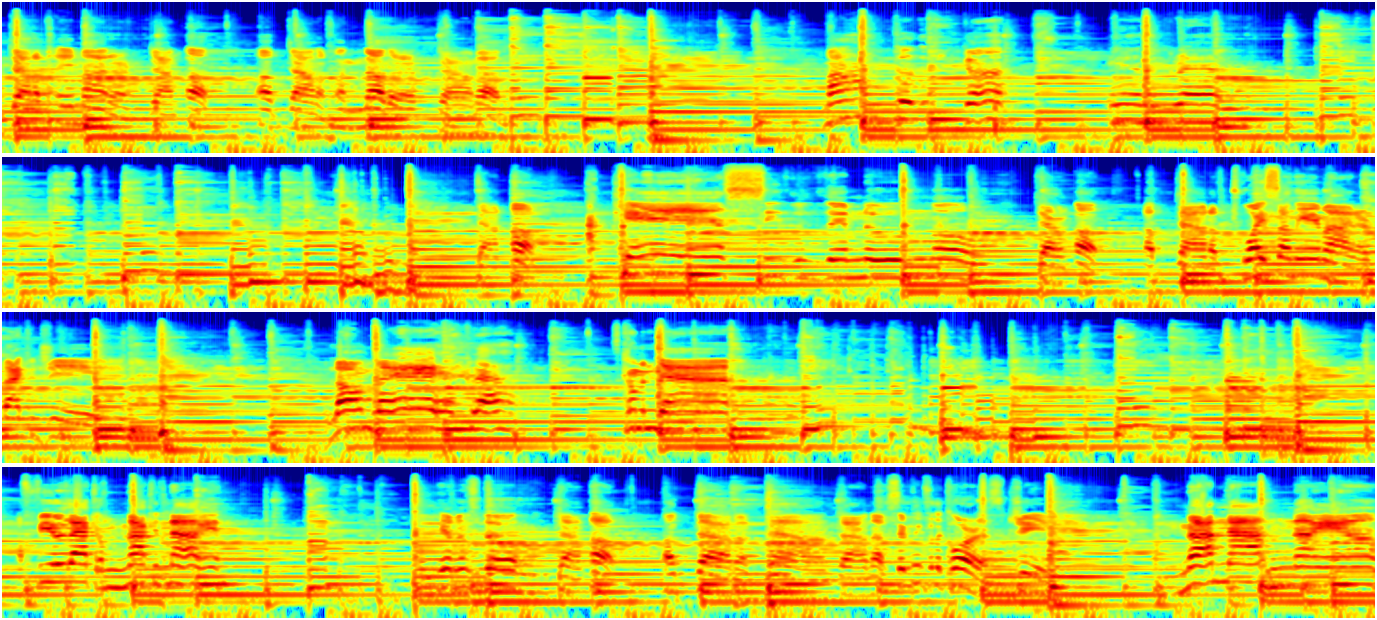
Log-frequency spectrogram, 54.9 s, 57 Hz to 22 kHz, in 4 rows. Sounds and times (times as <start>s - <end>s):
Guitar: 0.0s - 54.9s.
